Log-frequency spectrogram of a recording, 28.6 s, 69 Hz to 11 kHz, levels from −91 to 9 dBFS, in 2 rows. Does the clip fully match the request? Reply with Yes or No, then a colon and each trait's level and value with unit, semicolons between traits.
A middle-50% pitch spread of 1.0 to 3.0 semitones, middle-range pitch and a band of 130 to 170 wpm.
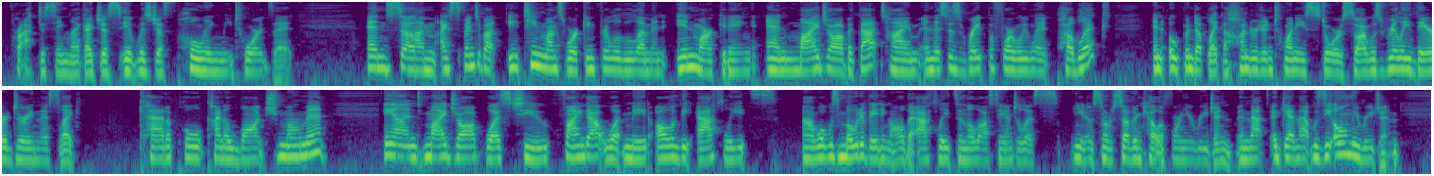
No: narrow, 2.5 semitones; medium, 175 Hz; average, 200 wpm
